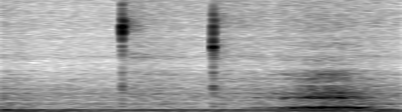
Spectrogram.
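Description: Near silence broken by two faint, sharp computer mouse clicks about half a second apart.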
